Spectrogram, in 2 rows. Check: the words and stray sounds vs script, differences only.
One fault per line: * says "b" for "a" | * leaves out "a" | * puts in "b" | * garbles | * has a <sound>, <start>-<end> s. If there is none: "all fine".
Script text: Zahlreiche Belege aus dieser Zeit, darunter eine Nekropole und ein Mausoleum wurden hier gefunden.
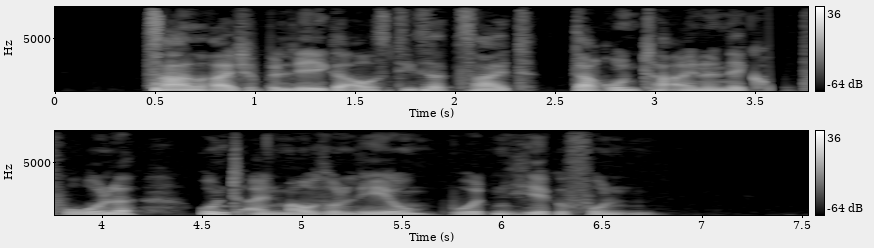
* has a dropout, 3.6-3.6 s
